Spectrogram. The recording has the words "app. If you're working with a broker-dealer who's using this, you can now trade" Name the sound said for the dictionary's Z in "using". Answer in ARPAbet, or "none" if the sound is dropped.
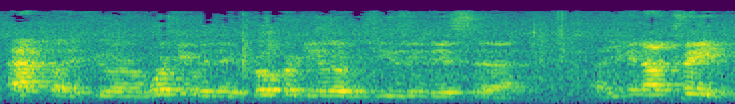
Z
